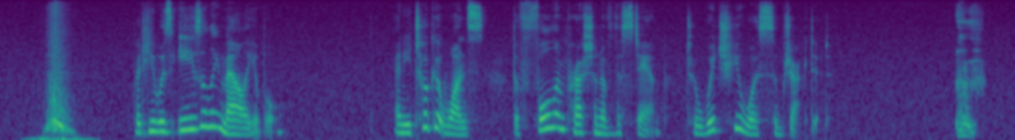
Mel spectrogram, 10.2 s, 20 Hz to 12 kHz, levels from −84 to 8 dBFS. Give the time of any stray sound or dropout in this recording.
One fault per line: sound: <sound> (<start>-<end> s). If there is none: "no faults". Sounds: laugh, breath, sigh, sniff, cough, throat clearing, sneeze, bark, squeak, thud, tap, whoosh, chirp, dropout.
sound: whoosh (0.2-1.0 s)
sound: cough (9.5-9.9 s)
